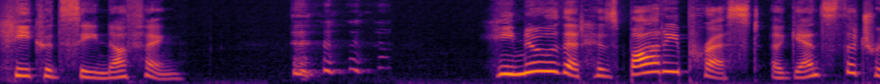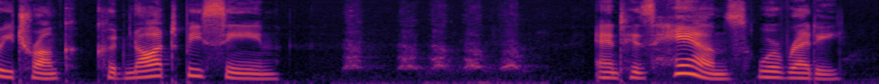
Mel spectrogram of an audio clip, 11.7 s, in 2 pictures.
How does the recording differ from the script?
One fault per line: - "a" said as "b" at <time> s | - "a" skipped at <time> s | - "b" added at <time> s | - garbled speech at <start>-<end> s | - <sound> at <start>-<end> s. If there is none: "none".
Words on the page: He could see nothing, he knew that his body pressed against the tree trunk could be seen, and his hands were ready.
- laugh at 1.9-2.6 s
- "not" added at 6.7 s
- bark at 8.1-9.6 s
